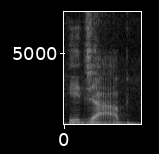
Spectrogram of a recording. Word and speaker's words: hijab: hijab.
